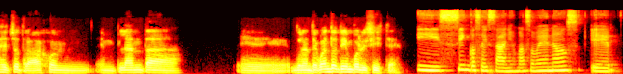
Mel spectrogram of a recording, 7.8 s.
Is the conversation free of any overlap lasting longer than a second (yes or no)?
yes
